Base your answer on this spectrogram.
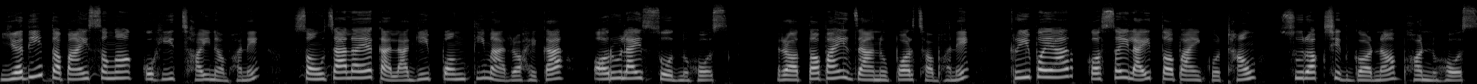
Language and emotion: Nepali, neutral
